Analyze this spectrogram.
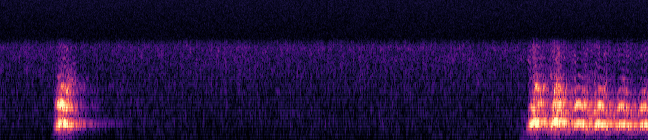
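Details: Street dogs barking: a single sharp bark, a pause of several seconds, then a longer harsh burst of rapid overlapping barks near the end.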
